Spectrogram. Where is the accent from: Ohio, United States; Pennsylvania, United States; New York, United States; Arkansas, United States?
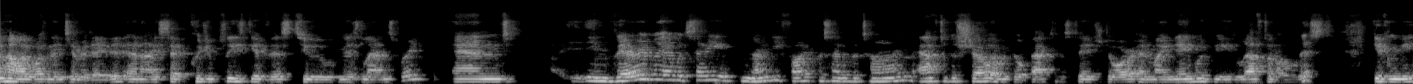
New York, United States; I grew up in New York, and like anybody, any child, or most children that grow up in New York, there's an exposure to tremendous cultural input.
